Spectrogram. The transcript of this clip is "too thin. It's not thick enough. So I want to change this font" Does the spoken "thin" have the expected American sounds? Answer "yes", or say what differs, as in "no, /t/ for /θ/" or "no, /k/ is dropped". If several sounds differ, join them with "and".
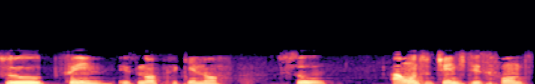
no, /t/ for /θ/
